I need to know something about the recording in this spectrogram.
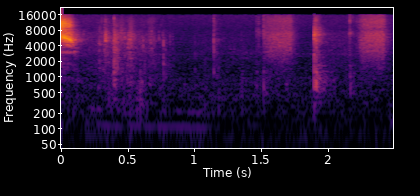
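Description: MAC Fix+ setting spray misted from a finger-pump bottle. There is a short hiss at the start, another about a second and a half in, and then a sharp click of the pump.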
